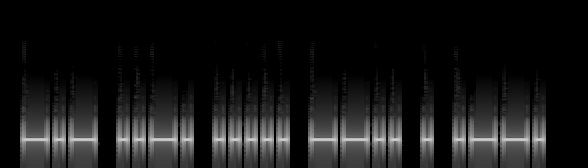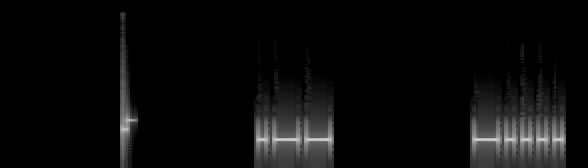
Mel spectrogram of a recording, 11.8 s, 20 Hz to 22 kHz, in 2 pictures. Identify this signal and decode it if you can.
Morse code, heard as a keyed tone, about 15 wpm, spaced as for 11 wpm, 700 Hz. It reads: KF5ZEP W6
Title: USA Call Signs - 6x Character Spacing - 15wpm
